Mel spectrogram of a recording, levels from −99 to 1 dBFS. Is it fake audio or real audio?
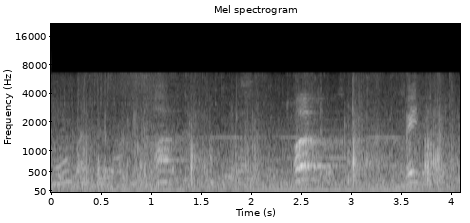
real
